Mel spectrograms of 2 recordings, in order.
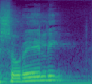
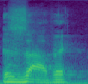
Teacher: alla S alveolar sorde come sorelli e alla S sonore come zave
